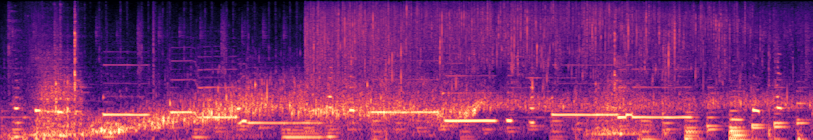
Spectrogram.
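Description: Water sloshing and pouring as something is dunked in the Wanderstop tea-making game, with trickling liquid sounds alongside soft tonal chimes and bright musical notes throughout.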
